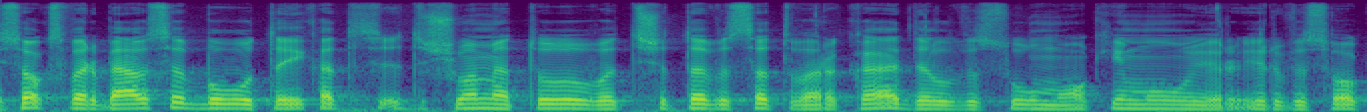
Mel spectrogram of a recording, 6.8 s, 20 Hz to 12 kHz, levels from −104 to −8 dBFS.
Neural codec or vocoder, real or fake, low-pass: none; real; 10.8 kHz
